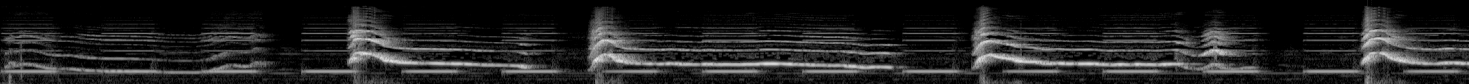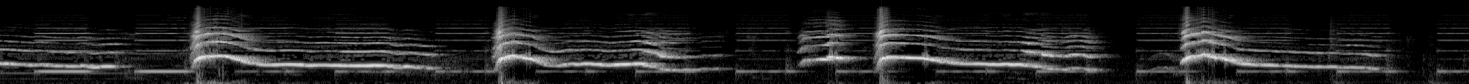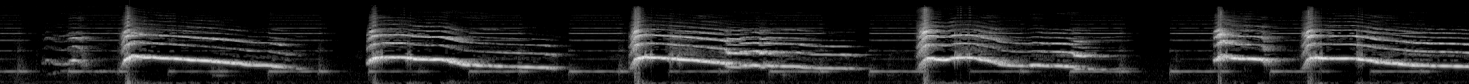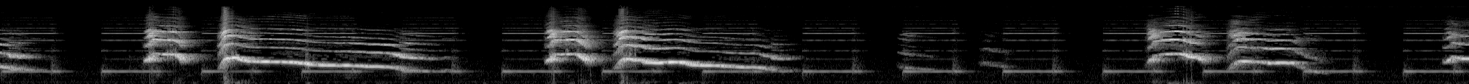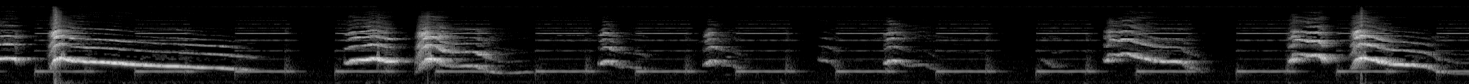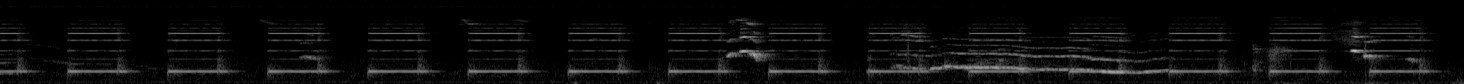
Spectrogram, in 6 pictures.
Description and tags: Shaggy howls at the alarm clock recorded with DS-40 with the stock microphone for the last time.
alarm, ambiance, dog, howl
